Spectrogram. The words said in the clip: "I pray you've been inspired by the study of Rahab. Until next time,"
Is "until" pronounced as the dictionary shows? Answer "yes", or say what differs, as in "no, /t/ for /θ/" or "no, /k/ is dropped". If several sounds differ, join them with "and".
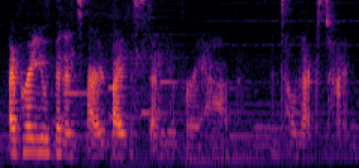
yes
